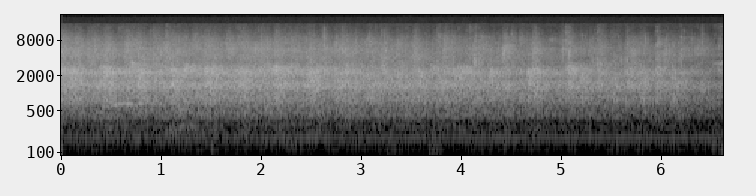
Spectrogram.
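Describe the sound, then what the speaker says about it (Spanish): Steady applause from a church congregation, dense and continuous, heard from some distance and fading slightly at the end. "Dele palmas al Señor, alabe al Señor"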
